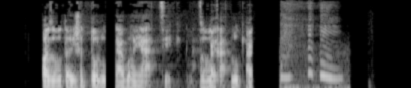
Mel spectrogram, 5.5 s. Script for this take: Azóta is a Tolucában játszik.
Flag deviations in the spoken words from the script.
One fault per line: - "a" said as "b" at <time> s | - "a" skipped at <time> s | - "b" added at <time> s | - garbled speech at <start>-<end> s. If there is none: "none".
- garbled speech at 2.5-3.4 s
